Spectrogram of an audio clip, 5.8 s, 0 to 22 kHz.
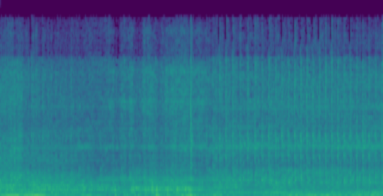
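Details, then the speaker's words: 1976 Dodge D100 Club Cab Adventurer, parked 13 years, first start: rough idle buried under loud, fast metallic valve-train clatter; owner suspects a bent pushrod or bad lifters and hopes the lifters pump up. "Wow, that sounds terrible. Lots of valve train noise. Wow. I think we got a bent push rod or bad lifters."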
